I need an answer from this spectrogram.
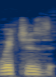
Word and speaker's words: Wytches: Yeah, it's by the way, it's Witches with a Y instead of an I.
